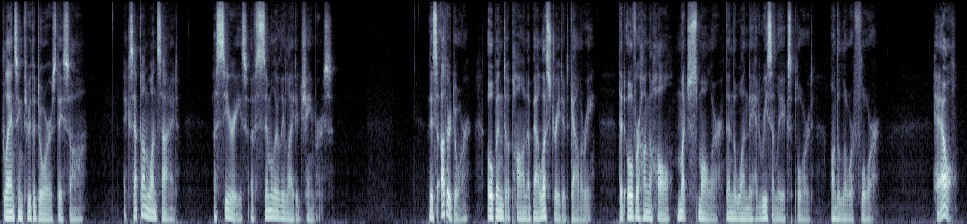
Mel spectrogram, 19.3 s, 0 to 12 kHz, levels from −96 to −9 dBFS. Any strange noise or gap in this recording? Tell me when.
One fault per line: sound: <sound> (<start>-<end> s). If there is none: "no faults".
no faults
